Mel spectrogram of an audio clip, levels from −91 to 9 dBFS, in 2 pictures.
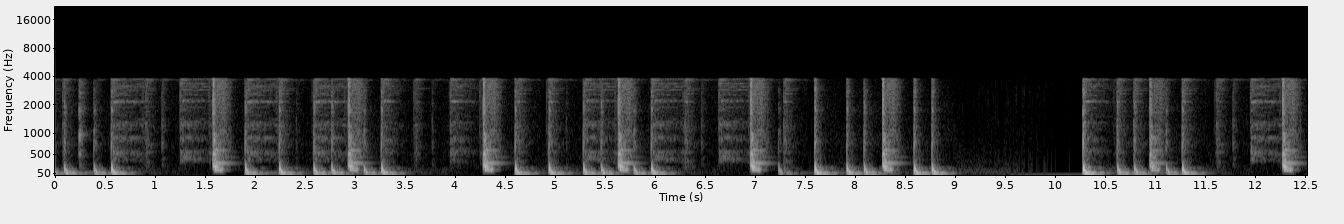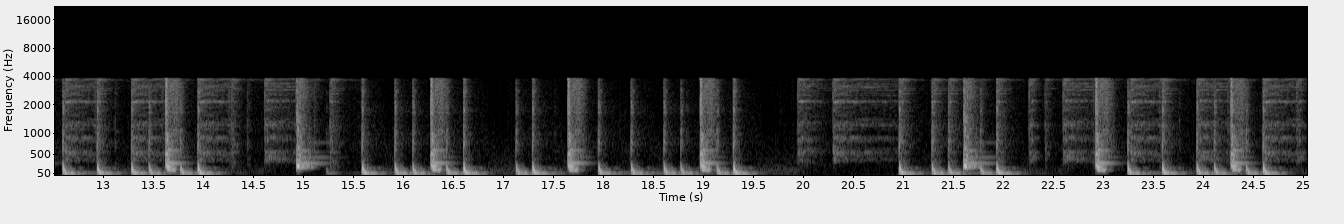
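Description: No technical faults can be heard in this music, which has passed through a call's microphone processing and a narrowband call path where nothing is heard above 4 kHz, consistent with a G.711 A-law codec.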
